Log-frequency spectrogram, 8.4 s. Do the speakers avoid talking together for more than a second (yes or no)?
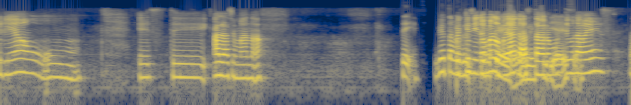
no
